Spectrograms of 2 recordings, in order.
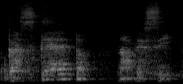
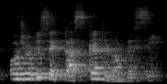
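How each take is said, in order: First: Whisper. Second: Said in the usual way. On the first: Shown as a demonstration. Streamer whispering his look to viewers, whispered. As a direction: whisper it, no voice at all. Repeats phrase then whispers it.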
